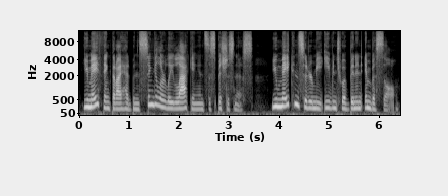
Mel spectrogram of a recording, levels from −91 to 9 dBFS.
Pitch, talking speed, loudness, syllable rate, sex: 210 Hz, 195 wpm, -19 LUFS, 5.7 syllables/s, female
